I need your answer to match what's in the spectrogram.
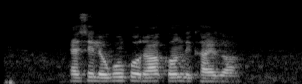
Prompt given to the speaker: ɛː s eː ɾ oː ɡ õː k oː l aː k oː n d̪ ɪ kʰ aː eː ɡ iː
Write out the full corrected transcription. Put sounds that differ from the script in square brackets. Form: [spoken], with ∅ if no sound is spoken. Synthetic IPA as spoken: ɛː s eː [l] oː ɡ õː k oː [ɾ] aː k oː n d̪ ɪ kʰ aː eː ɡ [aː]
